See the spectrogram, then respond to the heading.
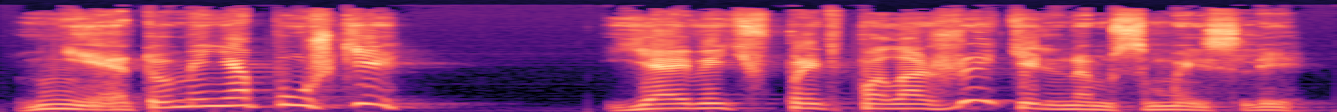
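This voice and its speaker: A sly, husky little old wizard. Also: male voice, fairly high pitch, wildly swooping pitch, slow pace, heavily acted. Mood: crafty, folksy. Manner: coaxing, crafty, folksy. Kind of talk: children's radio play acting.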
